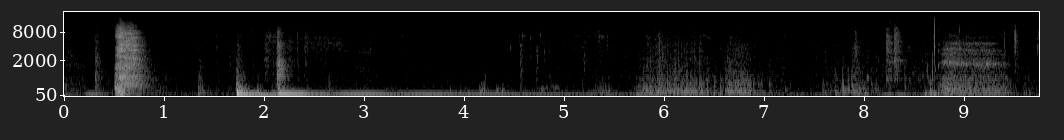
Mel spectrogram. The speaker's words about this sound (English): I should have hit the cough button. My fault.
